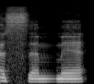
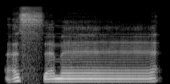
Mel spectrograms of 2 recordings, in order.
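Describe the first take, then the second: First: The final vowel is kept normal length. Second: The final vowel is stretched extra long. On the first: "لو لم نمدها هنا ... بدون مد فقلنا" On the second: "فيها مد فرعي تمد بمقدار أربع أو خمس حركات"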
